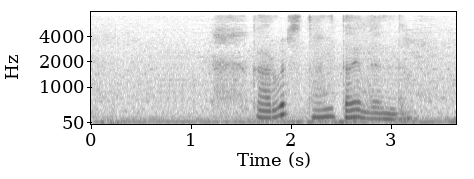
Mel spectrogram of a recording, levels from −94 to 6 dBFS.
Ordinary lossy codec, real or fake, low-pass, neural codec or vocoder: none; fake; 7.2 kHz; codec, 24 kHz, 0.9 kbps, WavTokenizer, medium speech release version 2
